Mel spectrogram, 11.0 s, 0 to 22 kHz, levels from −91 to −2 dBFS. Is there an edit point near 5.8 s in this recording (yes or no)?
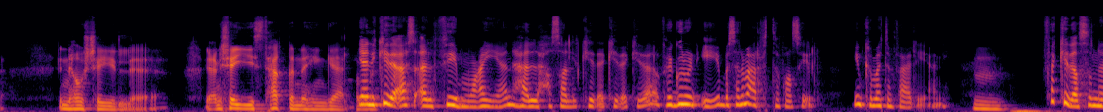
no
